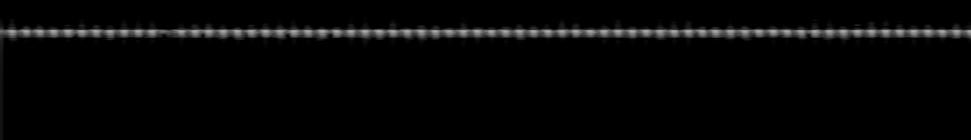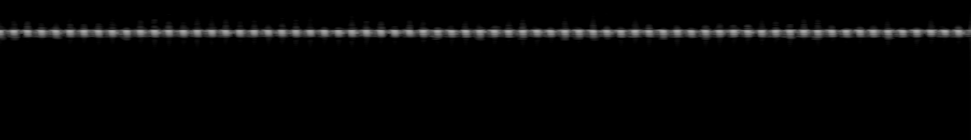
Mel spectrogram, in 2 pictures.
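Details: Conehead katydid (Ruspolia lineosa), song.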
